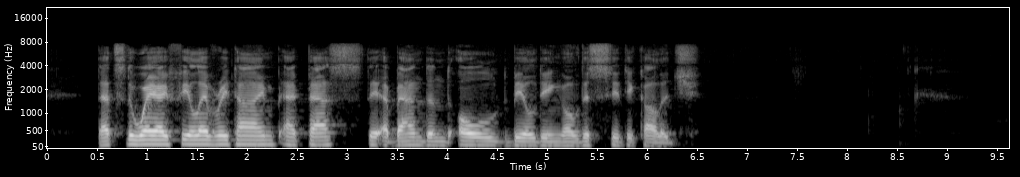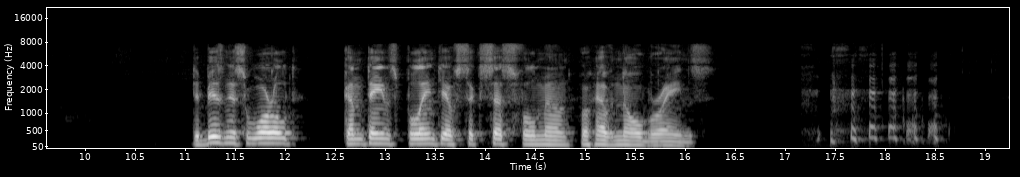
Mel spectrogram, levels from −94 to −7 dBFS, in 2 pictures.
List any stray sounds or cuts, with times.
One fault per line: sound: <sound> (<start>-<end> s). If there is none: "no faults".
sound: laugh (17.2-18.7 s)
